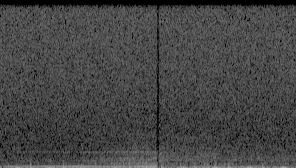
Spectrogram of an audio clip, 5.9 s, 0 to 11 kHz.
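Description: Steady low thumps at about 90 a minute over a constant hum, a regular heartbeat.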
